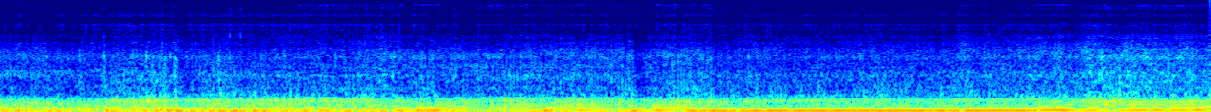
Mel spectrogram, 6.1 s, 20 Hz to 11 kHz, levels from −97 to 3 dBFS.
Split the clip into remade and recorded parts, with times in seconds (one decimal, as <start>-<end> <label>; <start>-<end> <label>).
0.0-1.5 recorded; 1.5-3.7 remade; 3.7-5.2 recorded; 5.2-6.1 remade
